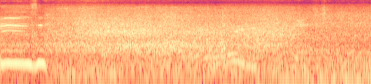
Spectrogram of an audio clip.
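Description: A car drives past on the street.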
